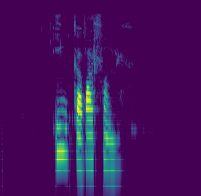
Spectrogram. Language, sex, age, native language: Icelandic, female, 30-39, Icelandic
